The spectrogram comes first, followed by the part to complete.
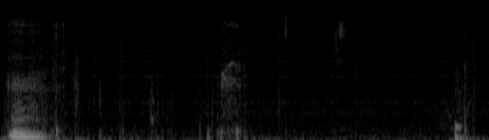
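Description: A man's voice trailing off in a short low sound at the start, then near silence with one faint, brief high squeak about a second in.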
